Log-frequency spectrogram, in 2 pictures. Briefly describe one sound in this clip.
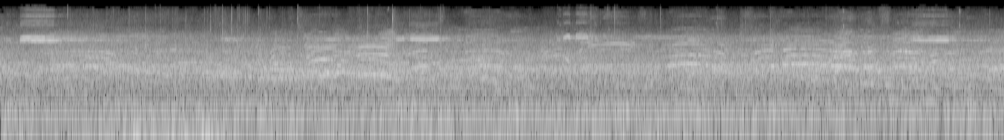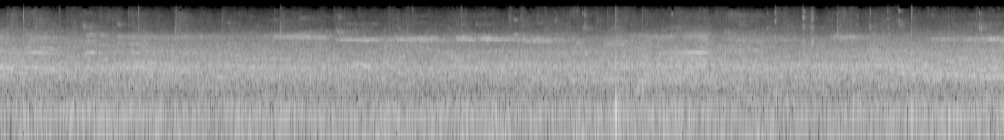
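Sneakers squeak sharply on a court floor.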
